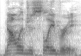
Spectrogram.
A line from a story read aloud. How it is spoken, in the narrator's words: he shouted, as he and Mitch retreated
